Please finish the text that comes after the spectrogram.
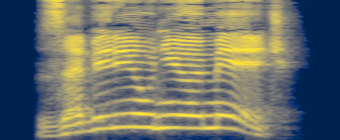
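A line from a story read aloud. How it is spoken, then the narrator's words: Pirate shouting. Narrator (Russian): крикнул один из пиратов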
